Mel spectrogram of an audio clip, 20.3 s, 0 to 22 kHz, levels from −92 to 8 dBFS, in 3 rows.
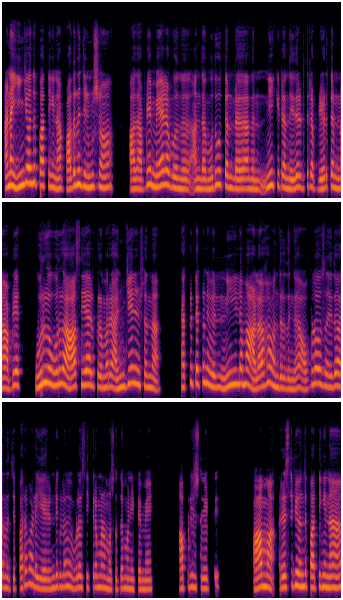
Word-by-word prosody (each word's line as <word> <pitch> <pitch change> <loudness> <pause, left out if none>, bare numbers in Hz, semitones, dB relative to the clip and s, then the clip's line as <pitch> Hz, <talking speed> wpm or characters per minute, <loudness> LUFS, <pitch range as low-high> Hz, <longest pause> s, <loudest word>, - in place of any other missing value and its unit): ஆனா, 250 +4 +7 0.2
இங்க 275 +5 +5
வந்து 315 +1 +2
பார்த்தீங்கன்னா, 235 -5 +1
15 250 +2 +3
நிமிஷம் 230 -2 -1 0.5
அத 195 - +1
அப்படியே 280 +10 0
மேலே 275 +4 +4
வந்து 205 -3 +1 0.2
அந்த 195 0 0
முதுகு 270 +9 0
தண்டுல 220 -4 +1 0.2
அந்த 195 0 -1 0.3
நீக்கிட்டு 260 -1 0
அந்த 200 -2 0
இத 200 - +1
எடுத்துட்டு 230 +2 -4
அப்படி 190 -1 -2
எடுத்தோம்னா, 215 -2 -1
அப்படியே 270 +8 0 0.4
உருக 315 +4 +5
உருக 295 +2 +2 0.2
ஆசையா 275 +3 +2
இருக்கற 250 -3 -3
மாதிரி 235 0 -1
5 240 +9 +1 0.3
நிமிஷம் - - -1
தான். 180 -4 -3 0.4
டக்கு 230 +6 -4
டக்குன்னு 300 +1 +1
வெளி 230 -1 -1 0.2
நீளமா 290 +3 +2
அழகா 240 +10 +1
வந்துருதுங்க. 205 -5 -3 0.2
அவ்ளோ 285 +12 -2
ஸ் 260 - -3
இதா 255 +3 -1
இருந்துச்சு. 205 -3 -6
"பரவாயில்லையே 225 -4 -3
2 210 +4 -3
கிலோவும் 235 +1 -3
இவ்ளோ 215 +2 -3
சீக்கிரமா 225 0 -5
நம்ம 195 -3 -3
சுத்தம் 205 +2 -6
பண்ணிட்டோமே." 185 -1 -4 0.7
அப்படின்னு 225 +2 -5
சொல்லிட்டு 205 -1 -6 0.8
ஆமா. 235 -1 +4 0.3
ரெசிபி 245 +4 -1
வந்து 245 +1 +2
பார்த்தீங்கன்னா, 225 0 +1
230 Hz, 155 wpm, -23 LUFS, 205-260 Hz, 0.8 s, ஆனா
